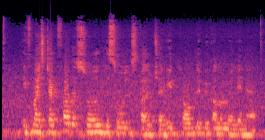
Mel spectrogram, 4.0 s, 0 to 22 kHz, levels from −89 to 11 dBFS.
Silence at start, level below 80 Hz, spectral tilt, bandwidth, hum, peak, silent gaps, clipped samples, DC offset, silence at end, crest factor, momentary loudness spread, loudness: 0.05 s; -36 dBFS; -5.5 dB/octave; 14.5 kHz; none; 0 dBFS; none; under 0.1%; under 0.1%; 0 s; 10 dB; 5 LU; -10 LUFS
